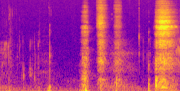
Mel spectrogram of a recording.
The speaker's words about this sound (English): Do you like how I incorporated my sniff to the Go Fight Win? Just about ridiculous. Blew a snot rocket.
